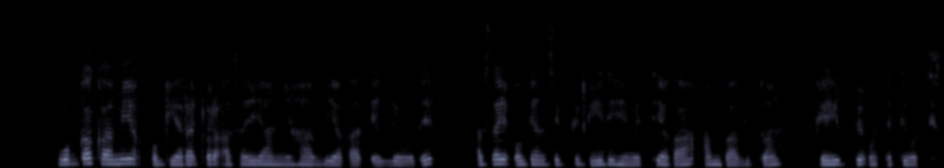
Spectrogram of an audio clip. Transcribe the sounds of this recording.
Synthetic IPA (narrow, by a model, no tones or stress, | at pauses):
wɔɡːɐkaːmɪjɐɔɡɪjɐɾɐt͡ʃʼːɔɾɐ̰ʔɐ̰sɐjːaːnːɛɦaːbɪjaɡ̥aːt̪ʼe̞ːlːɪjɔwɔd̪ɛ | ɐsɐjʔɔɡɪjɐnsɪpːɛɡiːd̪ɪɦɛmɛt̪ːɪjaɡaːɐmbaːɡɪd̪ːɔɐn | keːhɪpːɛʔʊnʔɛt̪ːɪwɔt̪ːɪ̥s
